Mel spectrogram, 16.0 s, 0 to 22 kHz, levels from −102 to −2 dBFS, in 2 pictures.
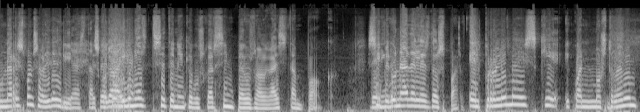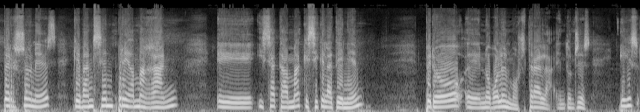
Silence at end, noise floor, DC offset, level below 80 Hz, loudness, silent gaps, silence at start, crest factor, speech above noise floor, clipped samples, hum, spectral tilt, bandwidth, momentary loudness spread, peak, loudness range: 0 s; -44 dBFS; 0.4%; -40 dBFS; -21 LUFS; none; 0 s; 8 dB; 24 dB; under 0.1%; none; -4.5 dB/octave; 18.5 kHz; 7 LU; -12 dBFS; 2 LU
